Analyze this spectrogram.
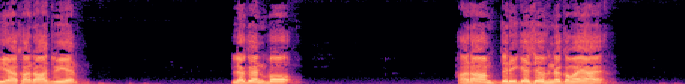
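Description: An elderly man chants slowly in a melodic voice, close to the microphone, with pauses between phrases.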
